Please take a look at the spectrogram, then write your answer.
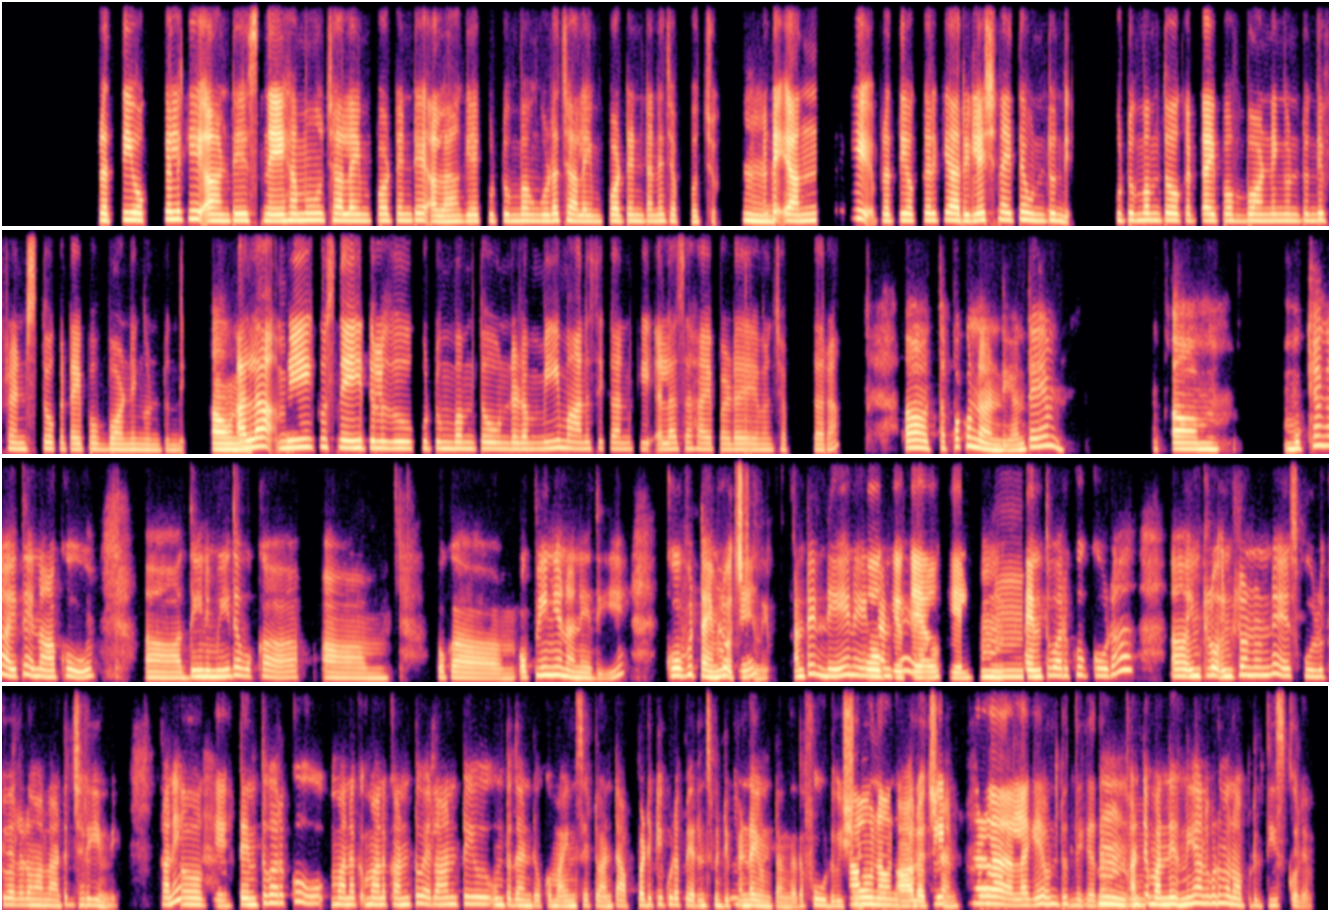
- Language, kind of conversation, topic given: Telugu, podcast, స్నేహితులు, కుటుంబంతో కలిసి ఉండటం మీ మానసిక ఆరోగ్యానికి ఎలా సహాయపడుతుంది?
- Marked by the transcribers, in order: in English: "ఇంపార్టెంట్"; in English: "రిలేషన్"; in English: "టైప్ ఆఫ్ బాండింగ్"; in English: "ఫ్రెండ్స్‌తో"; in English: "టైప్ ఆఫ్ బాండింగ్"; in English: "ఒపీనియన్"; in English: "కోవిడ్ టైమ్‌లో"; in English: "టెన్త్"; in English: "స్కూల్‌కి"; in English: "టెన్త్"; in English: "మైండ్‌సెట్"; in English: "పేరెంట్స్"; in English: "డిపెండ్"; in English: "ఫుడ్"; in English: "కంప్లీట్‌గా"; tapping; other background noise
